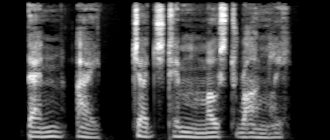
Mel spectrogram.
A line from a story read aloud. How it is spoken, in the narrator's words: said, her voice trembling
